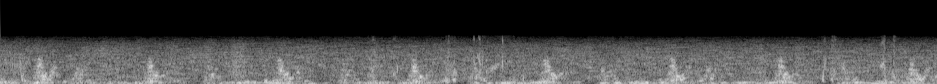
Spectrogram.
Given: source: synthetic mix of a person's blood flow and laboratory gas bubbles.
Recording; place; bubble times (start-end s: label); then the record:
Doppler ultrasound of blood flow; precordium
0.00-0.31 s: bubbles
3.67-3.77 s: bubbles
3.90-4.01 s: bubbles
4.43-4.61 s: bubbles
4.72-5.27 s: bubbles
8.20-8.38 s: bubbles
8.78-9.00 s: bubbles
From the record:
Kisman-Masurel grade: 222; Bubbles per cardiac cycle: several, 3 to 8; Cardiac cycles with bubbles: 10 to 50%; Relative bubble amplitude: moderate (0.250 to 0.450); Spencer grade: 2 (many but less than half of the cardiac periods contain bubble signals, singularly or in groups); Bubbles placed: only in the low amplitude regions of the cardiac cycle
